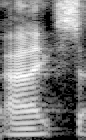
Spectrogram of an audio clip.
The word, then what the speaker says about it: Alex: So, and then I've just always liked the idea of calling him Alec, and that generally that is probably how Alex tends to be pronounced in Scotland.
